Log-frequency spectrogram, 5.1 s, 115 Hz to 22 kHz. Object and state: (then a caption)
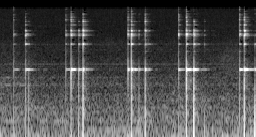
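Can-shaped drinking glass, empty. A clear, hollow, empty can-shaped glass beer glass is held in the hand and tapped with the fingernails. Quick bright clinks come in small clusters spread across the clip, each leaving a short ringing glass tone centred near 1.5 kHz that fades fast.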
